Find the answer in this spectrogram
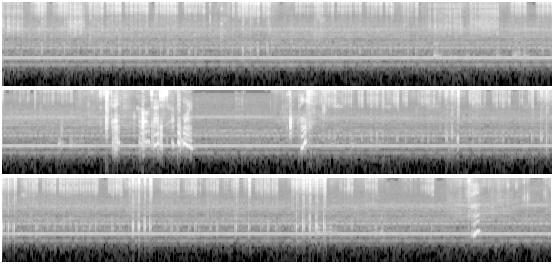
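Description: A faint steady hum with a handful of short squeaks and small handling noises from painting tools and gloved hands at work. The main squeaks come as a cluster about nine seconds in, with a single falling squeak just after eleven seconds.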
